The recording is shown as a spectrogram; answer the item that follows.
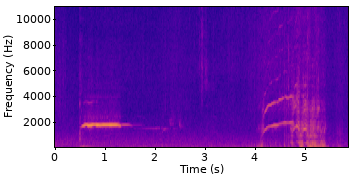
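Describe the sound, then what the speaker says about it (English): Samurai mounts in the video game Ghost of Tsushima give two shrill, drawn-out whinnies, one near the start and a longer, wavering one later, with quiet pauses between. "Bastards scared off the horses."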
